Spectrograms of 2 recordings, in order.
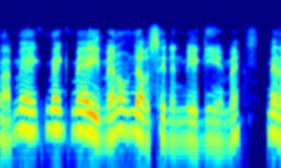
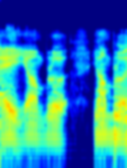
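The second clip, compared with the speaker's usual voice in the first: put-on raspy man's voice. Retelling how Troy came over to him at the gym: imitating Troy's raspy voice. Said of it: "He had a real raspy voice".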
